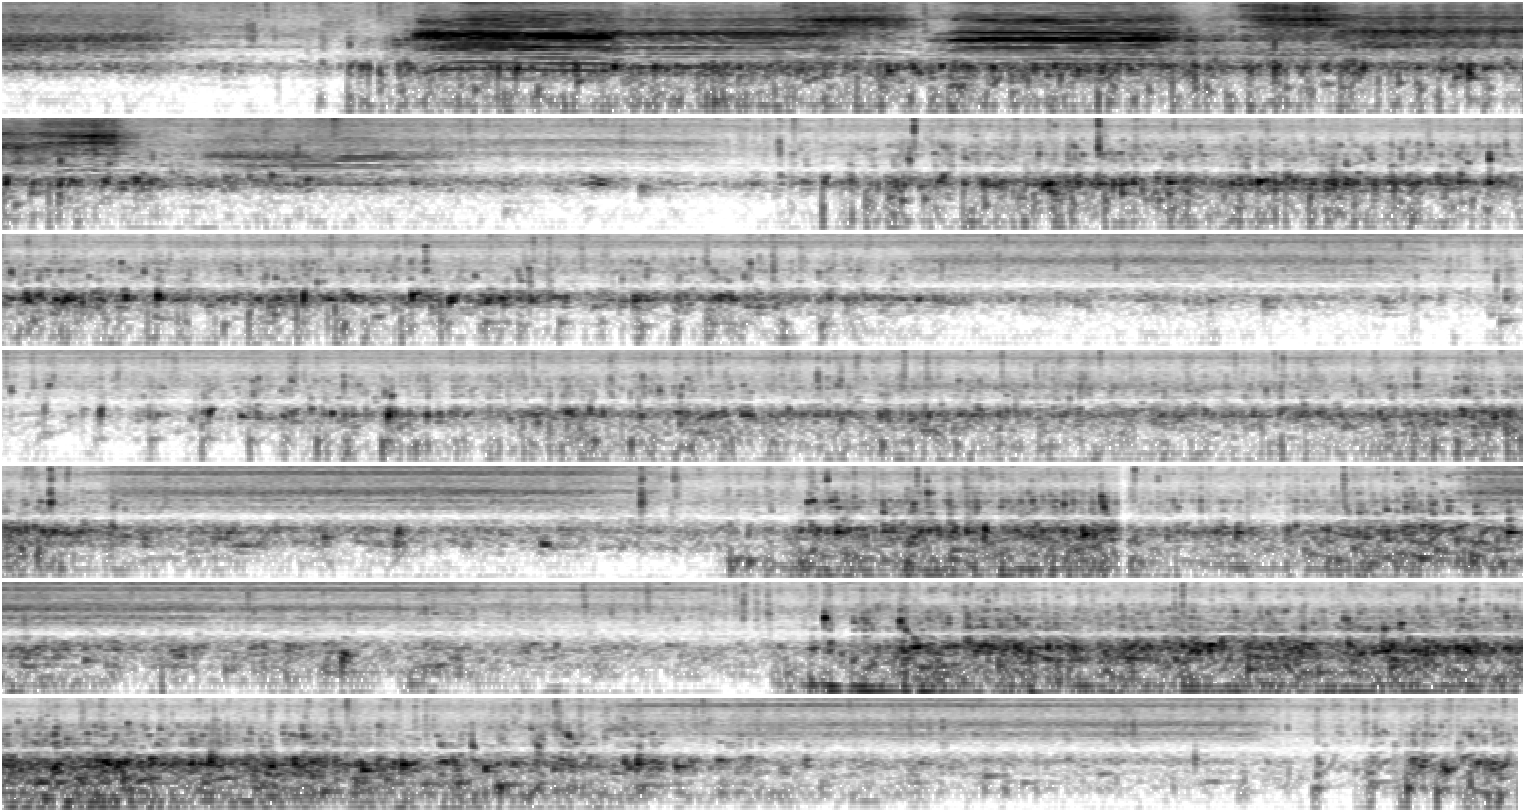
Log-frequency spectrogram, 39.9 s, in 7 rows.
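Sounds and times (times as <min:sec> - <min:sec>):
diver exhaling bubbles underwater: 0:00.0 - 0:14.9, 0:17.0 - 0:39.9
regulator inhalation hiss: 0:02.8 - 0:08.4, 0:14.9 - 0:16.8, 0:23.2 - 0:25.4, 0:28.3 - 0:31.2, 0:36.8 - 0:39.1.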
